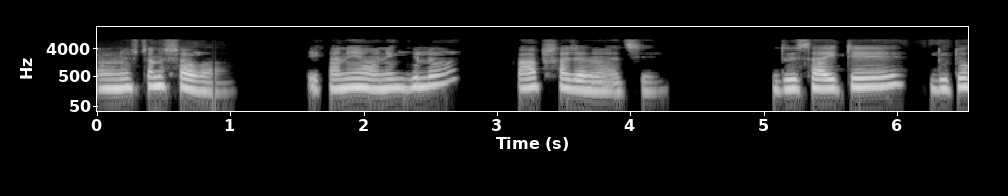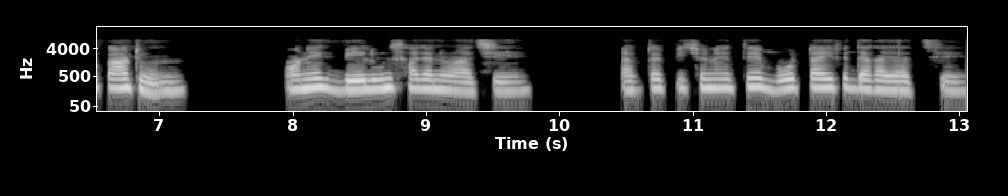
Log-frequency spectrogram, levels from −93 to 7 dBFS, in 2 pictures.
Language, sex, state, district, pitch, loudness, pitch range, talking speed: Bengali, female, West Bengal, Dakshin Dinajpur, 195 Hz, -18 LUFS, 170-210 Hz, 110 wpm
